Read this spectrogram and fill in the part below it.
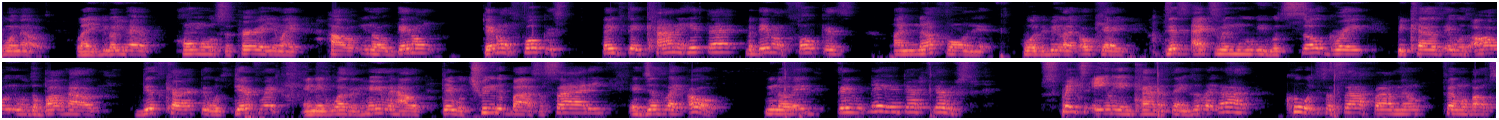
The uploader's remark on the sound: This was recorded in Summer of 2020, still trying to figure out how to record remotely in a pandemic. Please pardon the audio.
